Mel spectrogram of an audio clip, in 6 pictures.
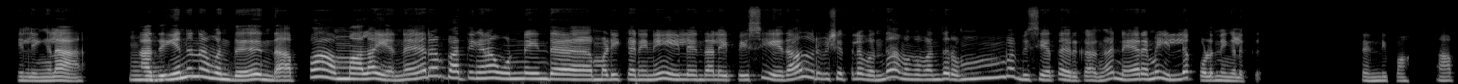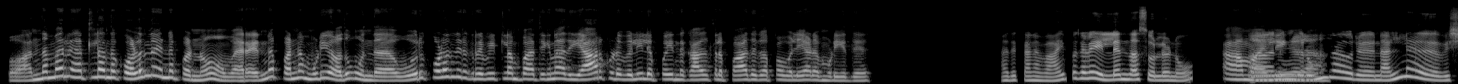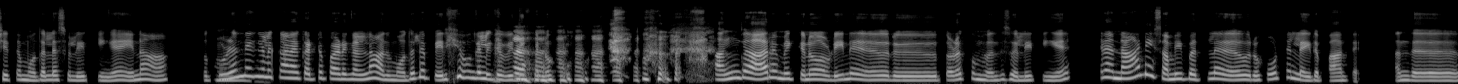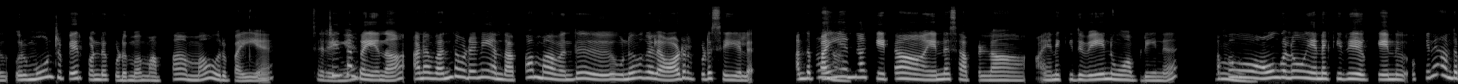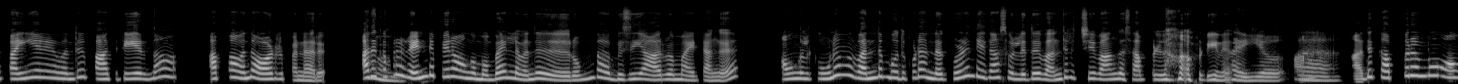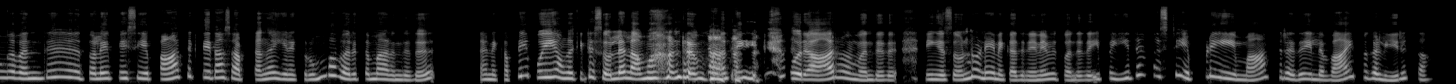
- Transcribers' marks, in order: other background noise; tapping; laughing while speaking: "பெரியவங்களுக்கு விதிக்கணும்"; laugh; laughing while speaking: "வாங்க சாப்பிடலாம்!"; laughing while speaking: "சொல்லலாமான்ற மாதிரி ஒரு ஆர்வம் வந்தது"; laugh; other noise
- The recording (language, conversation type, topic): Tamil, podcast, குழந்தைகளின் திரை நேரத்தை எப்படிக் கட்டுப்படுத்தலாம்?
